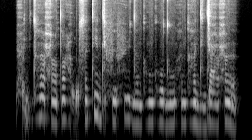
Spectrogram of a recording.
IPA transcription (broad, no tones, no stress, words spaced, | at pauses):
ħṵnʲṵdʱɐ̃ː ħə̃ːtˤə̃ː ɦo̰ɾo̰ sɐ̃tʲə̃ dʲəfɪ fy də̃ːɡʱõɡʱo dũːhə̃ɡʱɐ̃ dʲɐ̃dʲə ʕɐ̃ħə̃ː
